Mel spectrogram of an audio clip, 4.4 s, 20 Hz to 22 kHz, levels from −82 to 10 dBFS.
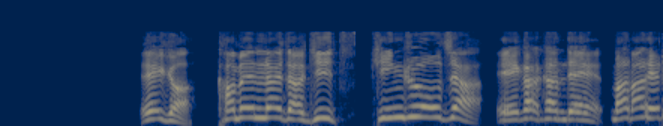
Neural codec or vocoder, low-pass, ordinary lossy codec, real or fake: codec, 16 kHz, 4.8 kbps, FACodec; none; none; fake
